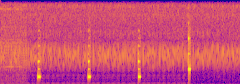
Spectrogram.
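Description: Four short electronic beeps a second apart, the first three at one pitch and the fourth an octave higher, in the pattern of a countdown or time-signal tone. A faint hum sounds under the beeps and stops with the last one, over a steady hiss.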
